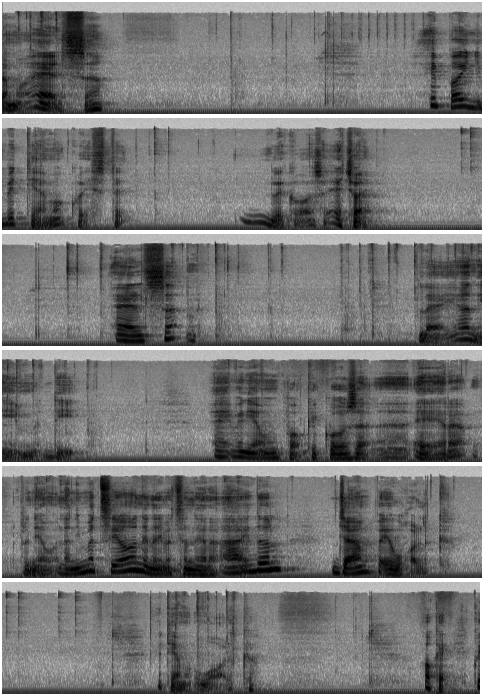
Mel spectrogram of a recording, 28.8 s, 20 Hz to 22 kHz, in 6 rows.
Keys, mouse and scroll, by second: 0.0-0.5 typing, 2.2 :, 3.1 Down, 3.4 Left, 3.5 Left, 5.4 shift+Down, 5.7 shift+Down, 6.3 Tab, 6.8 Up, 9.4 click, 10.2 Return, 10.6-11.7 typing, 11.8 Return, 12.2 Tab, 12.9-15.2 typing, 16.6 typing, 17.7 scroll down 1, 19.6 click, 21.4 click, 24.0 click, 24.5 click, 25.7-26.2 typing, 27.3 scroll down 1.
